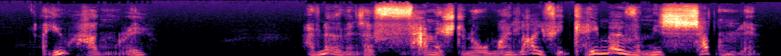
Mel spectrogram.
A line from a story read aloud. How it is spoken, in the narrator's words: he said in an undertone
